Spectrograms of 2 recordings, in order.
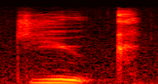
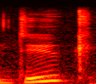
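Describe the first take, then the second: First: It is said with a British pronunciation. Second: It is said with an American pronunciation. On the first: "I'll give you the British pronunciation" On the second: "I'm sure Americans say Duke"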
